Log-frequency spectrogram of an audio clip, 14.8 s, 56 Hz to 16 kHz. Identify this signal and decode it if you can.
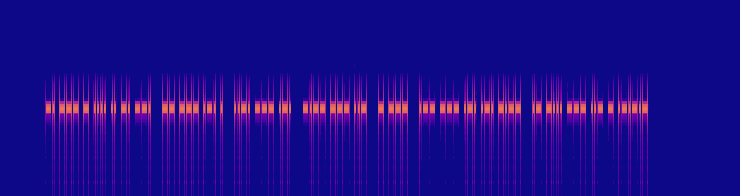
Morse code, heard as a keyed tone, about 34 wpm, 700 Hz. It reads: NOTHING MORE FOR YOU TO WORRY ABOUT.
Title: Sentences from Top 1100 Words 35wpm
